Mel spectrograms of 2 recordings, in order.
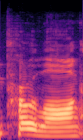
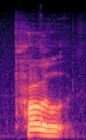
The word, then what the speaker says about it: Prologue: 3 Prolong. I feel like Prolong, Prologue. I keep saying Prolong, and somebody's going to go smack their head on their keyboard. But 3, how I got to pronounce it properly.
